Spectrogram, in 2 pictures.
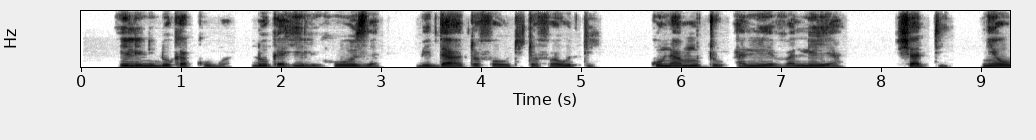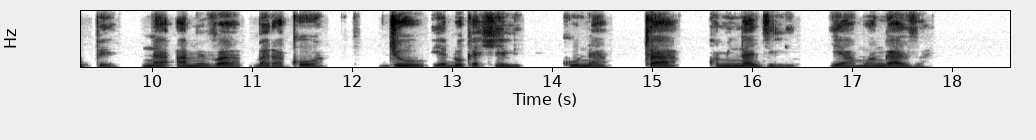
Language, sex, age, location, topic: Swahili, male, 18-24, Nairobi, finance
